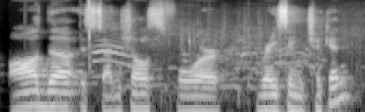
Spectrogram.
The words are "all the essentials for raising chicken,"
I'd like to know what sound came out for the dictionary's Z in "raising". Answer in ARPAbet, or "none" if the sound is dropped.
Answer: S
